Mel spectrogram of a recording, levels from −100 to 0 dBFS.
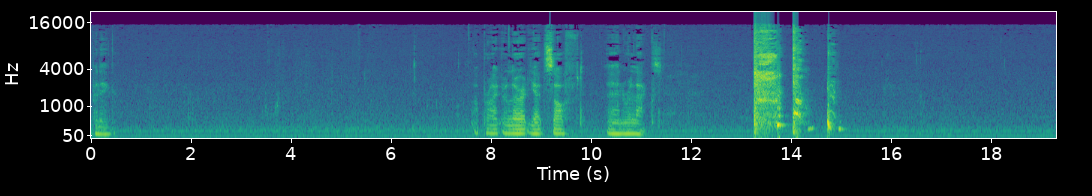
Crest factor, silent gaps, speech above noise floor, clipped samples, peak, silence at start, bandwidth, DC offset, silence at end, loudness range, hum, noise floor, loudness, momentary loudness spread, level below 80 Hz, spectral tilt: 18 dB; none; 23 dB; 0.2%; 0 dBFS; 0.05 s; 15.5 kHz; under 0.1%; 4.25 s; 17 LU; none; -42 dBFS; -11 LUFS; 28 LU; -42 dBFS; -2 dB/octave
